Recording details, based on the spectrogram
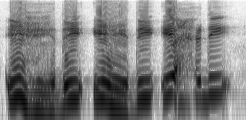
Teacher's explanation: یہ جو ہا ہے اس کی آواز سینے سے نکلتی ہے، حلق کے آخری حصے سے نیچے جو سینے والا حصہ ہے وہاں سے یہ حمزہ اور ہا دونوں حرف ادا ہوتے ہیں، تو ہم اس کی ادائیگی میں کوشش کریں گے کہ ہماری آواز حلق سے نہ ہو، اس لیے اس کا ہم اہتمام کریں گے تاکہ ہم سے یہ غلطی واقع نہ ہو۔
